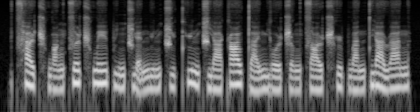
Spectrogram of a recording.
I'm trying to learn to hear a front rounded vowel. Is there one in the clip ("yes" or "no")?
yes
